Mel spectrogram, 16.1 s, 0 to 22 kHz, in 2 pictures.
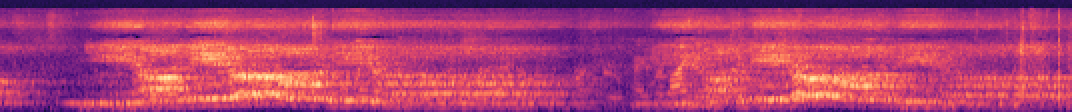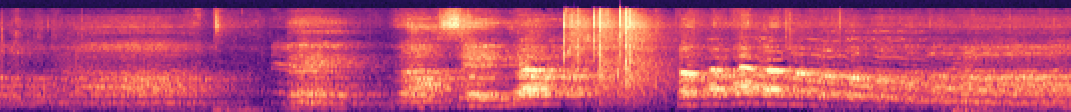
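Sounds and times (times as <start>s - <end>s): young people singing in chorus: 0.0s - 16.0s.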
